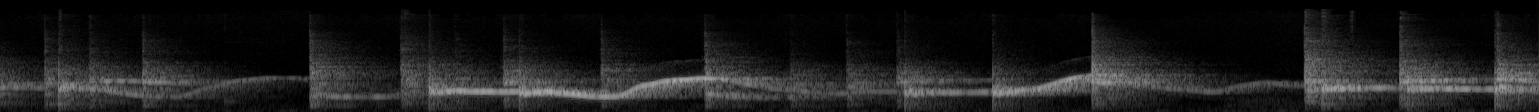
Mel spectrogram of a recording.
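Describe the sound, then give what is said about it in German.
A saw is struck repeatedly with mallets used in place of violin bows, each hit a sharp metallic ping that rings into a wavering tone bending up and down in pitch, strikes coming in a quick, uneven rhythm. “Dafür werden die Geigenbögen durch Klöppel ausgetauscht, mit denen sie jetzt auf die Säge klopfen.”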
